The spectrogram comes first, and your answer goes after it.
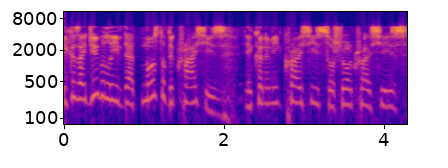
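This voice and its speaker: A man's high-pitched voice with a French accent. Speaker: business school academic. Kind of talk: conference talk. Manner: halting.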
